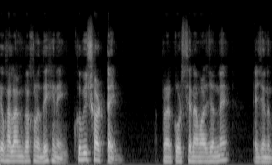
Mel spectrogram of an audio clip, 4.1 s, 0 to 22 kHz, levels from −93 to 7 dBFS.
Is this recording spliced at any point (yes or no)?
no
